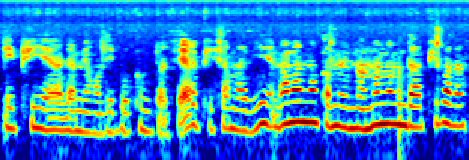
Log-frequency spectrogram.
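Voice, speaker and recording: A woman vlogging casually, speaking haltingly with many restarts and fillers, often tired and short of breath. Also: mid-range voice, flat delivery, creaky. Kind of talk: casual personal vlog. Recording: tinny phone-like sound.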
